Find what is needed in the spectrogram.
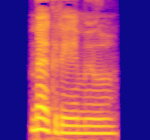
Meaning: to get frightened
- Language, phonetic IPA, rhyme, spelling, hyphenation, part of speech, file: Hungarian, [ˈmɛɡreːmyl], -yl, megrémül, meg‧ré‧mül, verb, Hu-megrémül.ogg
